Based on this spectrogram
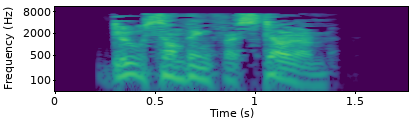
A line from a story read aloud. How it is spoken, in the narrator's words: he said irritably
